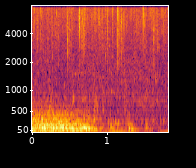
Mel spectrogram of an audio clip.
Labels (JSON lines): {"label": "biophony, growl", "recorder": "SoundTrap 500"}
